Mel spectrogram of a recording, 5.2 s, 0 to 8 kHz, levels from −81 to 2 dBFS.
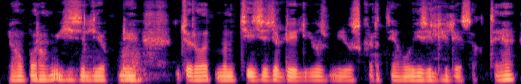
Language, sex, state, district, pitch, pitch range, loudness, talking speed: Hindi, male, Uttar Pradesh, Jyotiba Phule Nagar, 100 Hz, 95-105 Hz, -16 LUFS, 220 wpm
